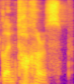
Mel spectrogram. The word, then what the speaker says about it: Glentauchers: Glentauchers is also fine, but it is supposed to be Glentachers, as if you're saying kapla.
